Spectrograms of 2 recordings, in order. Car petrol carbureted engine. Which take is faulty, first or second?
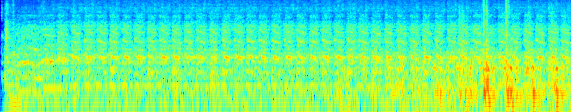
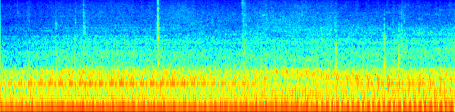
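first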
